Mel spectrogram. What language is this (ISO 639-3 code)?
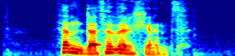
kab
